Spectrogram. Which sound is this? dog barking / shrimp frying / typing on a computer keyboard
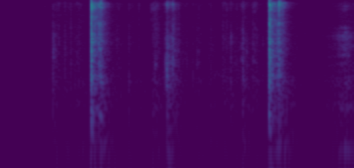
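typing on a computer keyboard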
